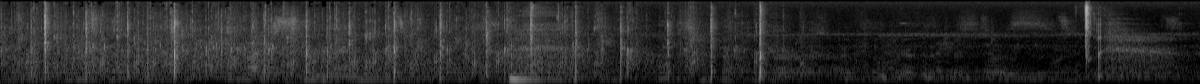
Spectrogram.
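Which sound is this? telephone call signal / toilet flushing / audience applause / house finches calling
audience applause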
